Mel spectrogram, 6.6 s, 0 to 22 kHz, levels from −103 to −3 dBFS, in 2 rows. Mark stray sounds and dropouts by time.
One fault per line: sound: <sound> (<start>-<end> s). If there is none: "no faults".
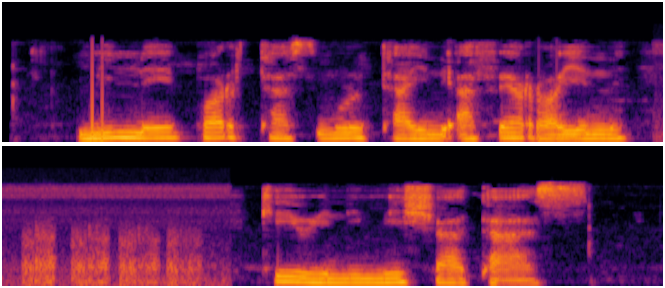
sound: laugh (3.4-4.3 s)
